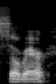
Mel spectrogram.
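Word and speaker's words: Sorare: Definitely want to spend some money and some time on our newest sponsor, So Rare, that is pronounced So Rare.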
